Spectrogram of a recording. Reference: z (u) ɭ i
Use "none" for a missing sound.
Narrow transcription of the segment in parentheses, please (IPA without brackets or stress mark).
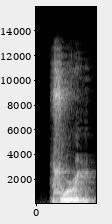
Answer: u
